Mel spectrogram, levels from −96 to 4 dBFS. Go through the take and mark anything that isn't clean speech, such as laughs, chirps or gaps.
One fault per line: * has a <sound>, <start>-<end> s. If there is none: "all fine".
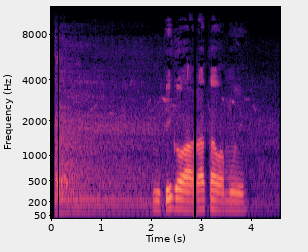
* has a dropout, 2.8-2.9 s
